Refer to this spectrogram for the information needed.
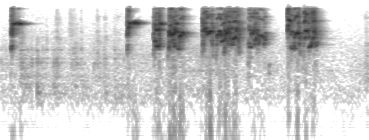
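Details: Rosy-faced lovebird at home in the afternoon: a thin whistled chirp, then a series of loud, rasping, buzzy bursts, some doubled, in quick succession.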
